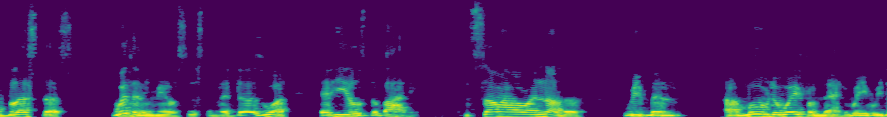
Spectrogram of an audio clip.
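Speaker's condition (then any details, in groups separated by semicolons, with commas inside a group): No condition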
